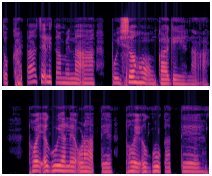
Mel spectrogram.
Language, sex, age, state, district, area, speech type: Santali, female, 30-45, West Bengal, Uttar Dinajpur, rural, spontaneous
